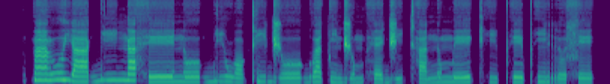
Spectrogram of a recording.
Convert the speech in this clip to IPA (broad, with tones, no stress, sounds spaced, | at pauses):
p ã˦ β ʊ˦ j aː˨ ɡ͡b iː˦ ŋ a˦ h eː˨ n oː˨ ɡ͡b i˨ w ɔ˨ kʼ i˦ d͡ʒ oː˨ ɡʷ a˦ t ĩ˨ d͡ʒ o˨ m h ɛ˨ d͡ʒ i˨ kʰ a˨ n ʊ˦ m eː˨˦ kʰ i˨ pʰ e˦ pʰ ĩ˦ r ʊ˨ s e˦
